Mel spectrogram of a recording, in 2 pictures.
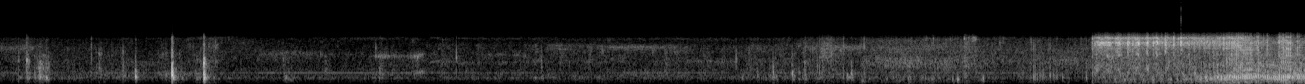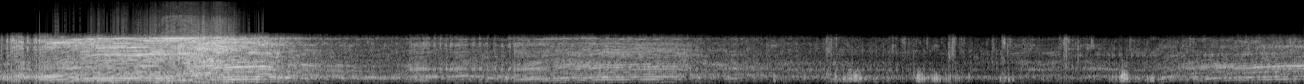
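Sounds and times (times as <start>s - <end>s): scooter engine revving: 10.9s - 26.0s.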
